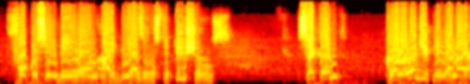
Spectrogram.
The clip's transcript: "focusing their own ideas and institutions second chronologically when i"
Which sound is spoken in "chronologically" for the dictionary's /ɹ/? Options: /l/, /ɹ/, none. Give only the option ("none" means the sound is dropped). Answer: /ɹ/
